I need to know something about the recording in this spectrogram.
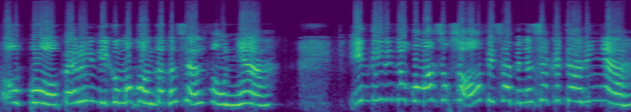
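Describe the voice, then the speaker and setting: A woman's voice: extremely high pitch, fairly even intonation, a little fast, a bit bright, no room sound. A woman playing a distraught, tearful and accusing young mother in a Filipino radio drama. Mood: upset, tearful.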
